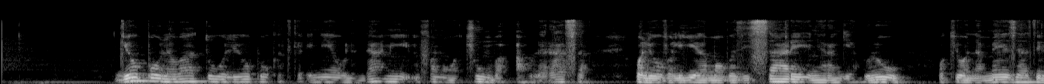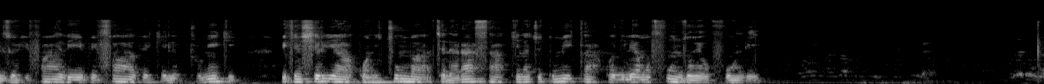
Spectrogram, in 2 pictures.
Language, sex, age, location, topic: Swahili, male, 25-35, Dar es Salaam, education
